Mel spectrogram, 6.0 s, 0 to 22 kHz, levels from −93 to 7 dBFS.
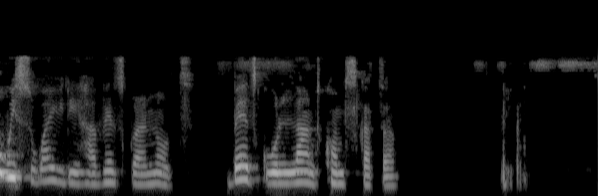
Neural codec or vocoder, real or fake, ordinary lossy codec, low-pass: none; real; none; none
